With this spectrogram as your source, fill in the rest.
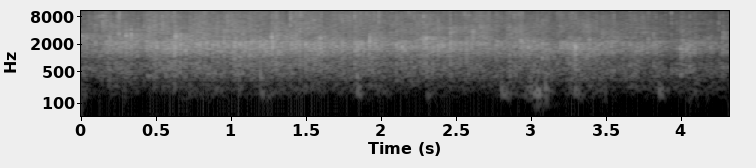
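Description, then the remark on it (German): A sustained round of applause from a church audience, dense steady clapping filling the whole stretch at an even level with no voices over it. “Gibt ihr auch mal einen ganz großen Applaus.”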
